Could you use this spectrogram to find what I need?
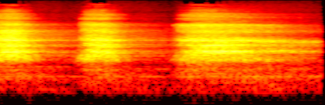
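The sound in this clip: Deep breaths through the nose during a guided breathing exercise, three soft rushing breaths, the last one longest, separated by short pauses, with no talk.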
